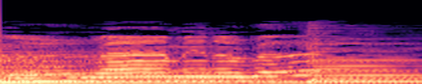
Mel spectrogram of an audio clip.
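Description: Acoustic guitar strummed, with a man's voice holding a long wordless sung note that bends upward a little past the middle; the guitar is strummed again near the end.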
